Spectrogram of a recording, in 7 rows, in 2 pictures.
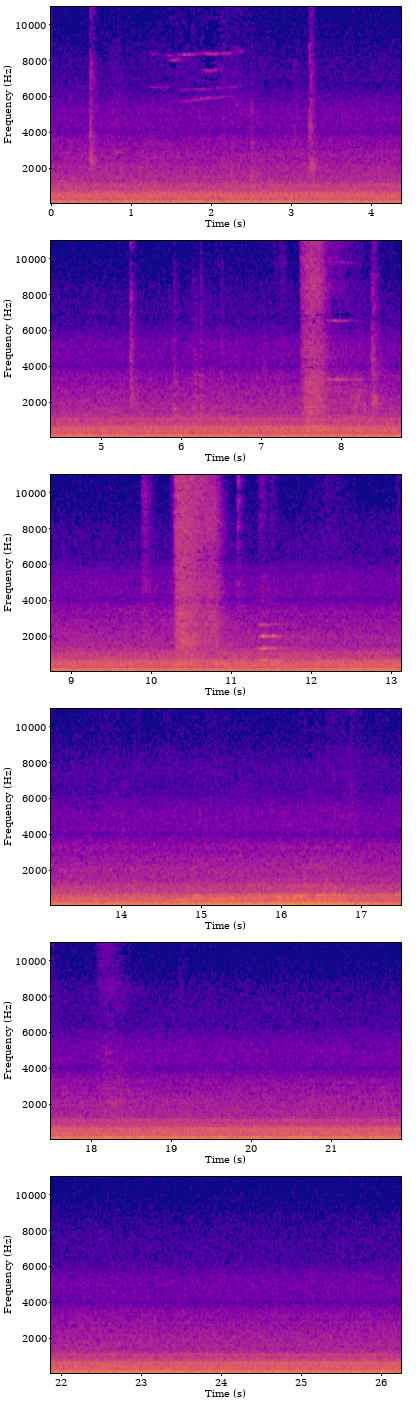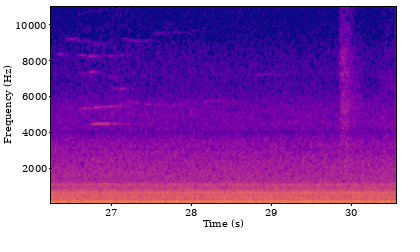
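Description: Cabin sound of a New Flyer Xcelsior XD60 articulated bus under way: a steady low drivetrain hum, with two short air hisses from the air brake system about 8 and 10 seconds in. About 13 seconds in, a whine rises in pitch and the sound swells to its loudest, then settles into a steady tone.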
